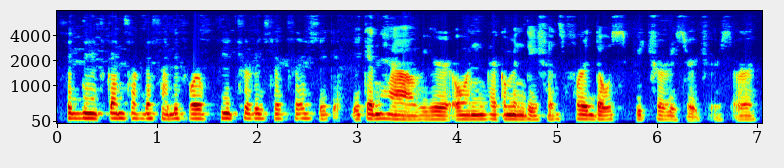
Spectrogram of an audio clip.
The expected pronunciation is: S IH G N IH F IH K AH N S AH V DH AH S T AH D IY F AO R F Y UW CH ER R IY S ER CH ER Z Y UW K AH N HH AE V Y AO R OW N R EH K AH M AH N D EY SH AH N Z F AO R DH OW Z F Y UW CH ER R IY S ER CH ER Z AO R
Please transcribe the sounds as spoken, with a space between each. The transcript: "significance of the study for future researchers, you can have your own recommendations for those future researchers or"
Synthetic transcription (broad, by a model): S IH G N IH F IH K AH N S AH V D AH S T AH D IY F AO R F Y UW CH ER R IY S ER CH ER S Y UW K AH N HH AE V Y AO R OW N R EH K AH M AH N D EY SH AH N S F AO R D OW S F Y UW CH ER R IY S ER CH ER S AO R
